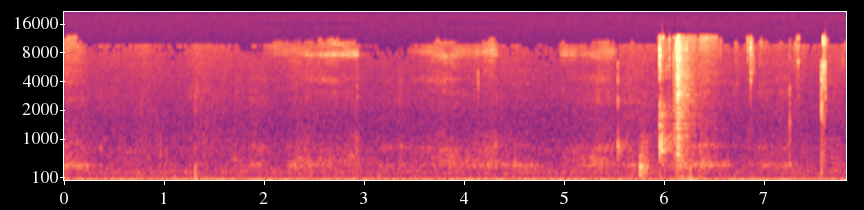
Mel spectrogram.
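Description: Pen drawing a circle on a board, faint scratchy writing strokes over a low background hum.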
